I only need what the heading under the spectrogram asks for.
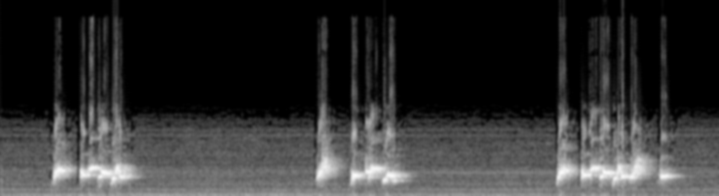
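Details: Red-whiskered bulbul delivering three lively song phrases about every two and a half seconds, each a fast cluster of bubbling, whistled notes, the last phrase longest and closing on a drawn-out note.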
